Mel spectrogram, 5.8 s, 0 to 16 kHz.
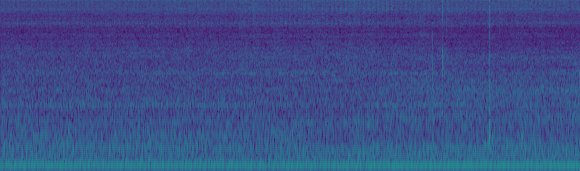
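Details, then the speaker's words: Samsung AddWash front-load washer at extra-high spin speed, ramping from 1250 to 1300 RPM: steady, even low hum holding one pitch, surprisingly quiet, no knocking or scraping; normal high-speed spin. "I do believe we're at 1250 RPM. Surprisingly, it sounds pretty quiet. Getting close. And there you go. 1300 RPM."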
